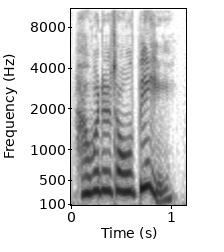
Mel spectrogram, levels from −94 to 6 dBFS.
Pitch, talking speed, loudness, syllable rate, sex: 290 Hz, 260 wpm, -13 LUFS, 4.7 syllables/s, female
